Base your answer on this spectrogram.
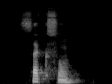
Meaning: Saxon (of, from or relating to Saxony, Germany)
- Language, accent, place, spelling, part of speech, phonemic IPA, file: French, France, Lyon, saxon, adjective, /sak.sɔ̃/, LL-Q150 (fra)-saxon.wav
